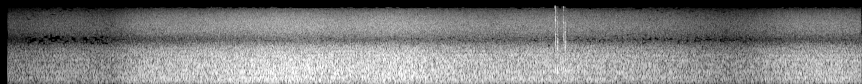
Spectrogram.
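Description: Ocean surf washing in: an even rushing noise that swells over the first couple of seconds and slowly ebbs, with a brief sharp click about two-thirds of the way through.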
